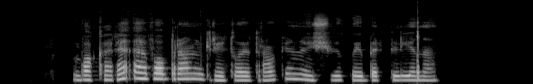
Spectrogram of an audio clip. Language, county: Lithuanian, Marijampolė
